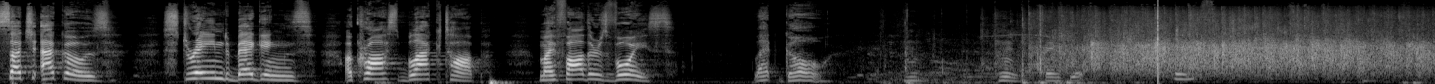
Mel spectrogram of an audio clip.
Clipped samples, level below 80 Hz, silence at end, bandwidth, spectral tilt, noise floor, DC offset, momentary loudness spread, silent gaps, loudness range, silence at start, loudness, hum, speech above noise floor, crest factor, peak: under 0.1%; -44 dBFS; 0 s; over 20 kHz; -1.5 dB/octave; -65 dBFS; under 0.1%; 17 LU; none; 15 LU; 0 s; -19 LUFS; none; 45 dB; 20 dB; 0 dBFS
